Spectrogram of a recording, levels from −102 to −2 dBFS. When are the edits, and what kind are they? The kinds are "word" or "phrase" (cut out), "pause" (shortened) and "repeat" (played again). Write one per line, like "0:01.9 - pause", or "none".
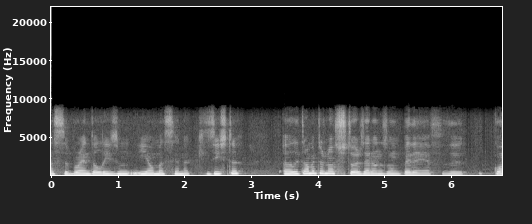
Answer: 0:02.2 - pause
